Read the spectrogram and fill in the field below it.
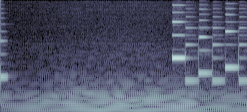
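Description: A steady low hum fills the clip, then a short beeping melodic ringtone starts near the end, repeating quick electronic tones.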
